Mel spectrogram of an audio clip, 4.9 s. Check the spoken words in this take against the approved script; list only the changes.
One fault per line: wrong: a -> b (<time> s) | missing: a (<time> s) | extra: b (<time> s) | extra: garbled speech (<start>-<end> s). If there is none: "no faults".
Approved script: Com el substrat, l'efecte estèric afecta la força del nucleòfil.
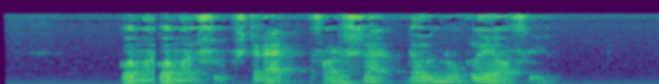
extra: com (1.2 s)
missing: l'efecte estèric afecta (2.2 s)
